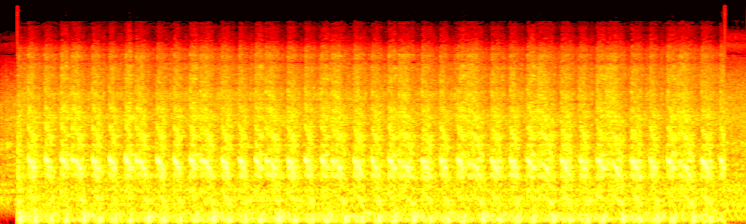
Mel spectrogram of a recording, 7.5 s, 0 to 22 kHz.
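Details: Case 450B dozer abandoned 15 years, just-rebuilt Roosa Master DB2 injection pump, injector lines partly bled: slow, even cranking at roughly three compressions a second with no firing; air in the diesel fuel system keeps it from starting.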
